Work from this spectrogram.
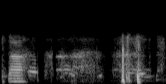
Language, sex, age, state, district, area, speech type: Maithili, male, 60+, Bihar, Saharsa, urban, conversation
